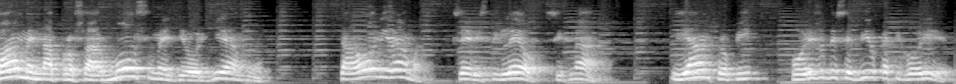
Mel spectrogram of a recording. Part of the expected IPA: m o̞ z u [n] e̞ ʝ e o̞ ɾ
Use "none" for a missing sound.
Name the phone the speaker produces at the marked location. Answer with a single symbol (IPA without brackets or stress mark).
m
